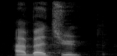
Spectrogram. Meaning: feminine singular of abattu
- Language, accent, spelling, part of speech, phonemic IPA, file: French, France, abattue, verb, /a.ba.ty/, LL-Q150 (fra)-abattue.wav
